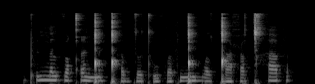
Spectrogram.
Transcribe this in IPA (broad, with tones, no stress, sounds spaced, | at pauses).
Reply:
pʼ ɨ˧ ŋ ɐ˧ l f u˨ qʼ i˦˨ ŋ͡ǃ ɘ˧ ǃʰ ɐ˨ b t o˨ tʼ u˨ f ɐ˨˦ f ŋ͡ǃ i˦ b ɔ˨ l ǃ a˨ ħ ɔ˧ ǀʰ a˦ f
